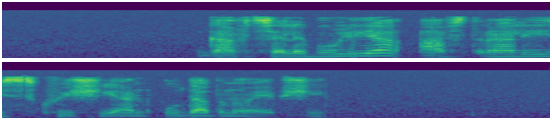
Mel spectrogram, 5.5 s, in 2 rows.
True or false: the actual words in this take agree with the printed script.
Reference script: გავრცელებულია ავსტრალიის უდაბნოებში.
false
